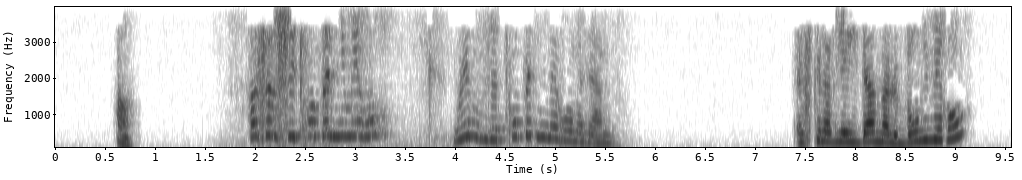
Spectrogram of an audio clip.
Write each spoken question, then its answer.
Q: Est-ce que la vieille dame a le bon numéro?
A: Non, elle s'est trompée de numéro.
